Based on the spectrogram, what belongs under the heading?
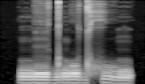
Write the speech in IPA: ŋed ŋodxuŋ

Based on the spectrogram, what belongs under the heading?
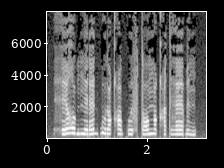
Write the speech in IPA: heʁubŋe ɾɛdɓuɾuqʰɔ kʷɪf tɔŋʷɪqʰɪt ɦɛɓɪŋ

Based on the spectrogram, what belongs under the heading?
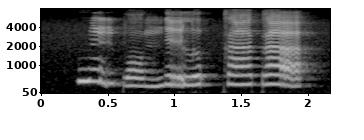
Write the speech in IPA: wũ˦˨ bɔ˨ŋḛ˦˨ɪ̯ lʊ˦ʔkä˦ɡä̰˦˨

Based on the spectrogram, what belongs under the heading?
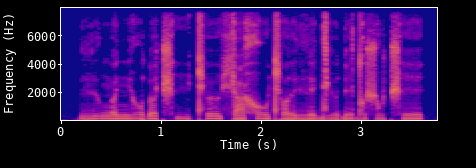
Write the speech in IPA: rʲuŋœnʲo ɗʌt͡ʃʰi cʰøça xo cʰʌɾɘrʲadʲø ɗedoʃut͡ʃʰe

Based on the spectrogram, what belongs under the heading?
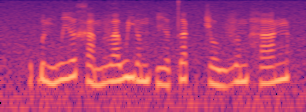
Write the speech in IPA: ɓə˨˩˨ŋwi˧˥ə̯xa˨˩˨mva˧˥w jə˧mʔi˨˩˨ə̯t̪a˦˥k̚ co˨˩w və˧mha˧˥ŋ

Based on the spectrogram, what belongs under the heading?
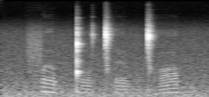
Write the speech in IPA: fʌbǃɔǀʰɜb ɡ͡ǀɒb

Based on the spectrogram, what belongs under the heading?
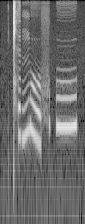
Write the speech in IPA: ǁʰɪŋ͡muf | u

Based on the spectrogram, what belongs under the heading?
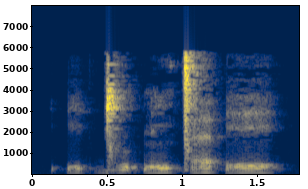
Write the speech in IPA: ʔi˩˧˩ʔɡ͡ǀu˧˥˧ʔɳĩ˩˧˩ ǀæ˩˧˩ʔe˩˧˩

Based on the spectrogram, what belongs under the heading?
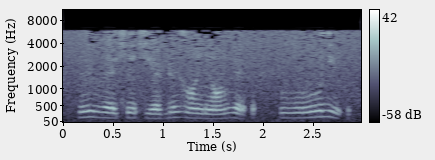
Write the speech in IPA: ʉβøː xʲẽxʲøɖʉɣɔ̃ ʎɔ̃ɣøʔ | βuːlʲʉʔ

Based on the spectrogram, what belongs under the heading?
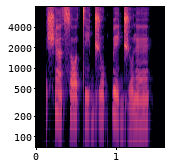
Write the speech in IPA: ʃã˦sɔ˧ti˧ d͡ʒo˦k͡pe˦˨d͡ʒo˨˦ ɾɛ̃˦

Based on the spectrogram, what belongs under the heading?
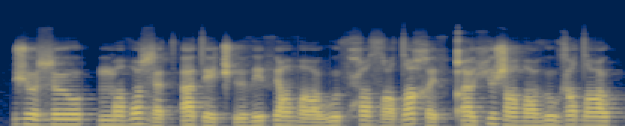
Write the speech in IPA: ʒɵ˦˨ɮɵ˦o̯ | me˧ðˤʉ˦ɮɐ˨ t͡sʼa˧te˨ t͡ʃʼɨ˨ði˧θi˧e̯ ðˤa˨o̯βu˧θħɨ˧ zˤɐ˨ dˤɐ˦χi˨θ qʼɨ˧o̯çɵ˦ʒa˧ ðˤɐ˧o̯ðu˦˨ɣɨ˦dˤo˦

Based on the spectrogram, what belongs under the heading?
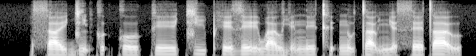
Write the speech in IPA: sa˨ɪ̯d͡ʑĩ˦˨ kʊ˦ʔko˨ʊ̯ ke˦ɪ̯ t͡ɕi˦pʰḛ˦˨zḛ˦˨ɪ̯ wa˨ʊ̯jḛ˦˨ne˦ kʰɪ˦ʔnṵ˦˨ ta̰˦˨ʊ̯ɲɛ̰˦˨ sɛ˨ta̰˦˨ʊ̯

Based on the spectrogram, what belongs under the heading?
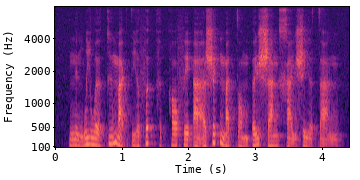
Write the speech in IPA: nɨ˨˩˨ŋwi˧wəː˨˩ kɨ˧˥ma˨˩k̚ t̪i˨˩ə̯fə˦˥k̚ hə˨˩k̚hɔ˧fe˧ʔaː˨˩˦ ʂɨ˦˥t̚ma˨˩t̚t̪ɔ˨˩mʔə˧˥j ʂa˧ŋ xa˨˩˨jʂi˨˩ə̯ t̪a˨˩˨ŋ

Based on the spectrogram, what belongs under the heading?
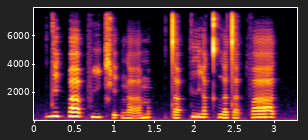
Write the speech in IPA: de˥˩k̚paː˥˩p̚ fiː˧t͡ɕʰe˨˩ʔŋa˩˦m | ta˨˩ʔkri˦˥a̯kʰɯ˨˩a̯ta˨˩t̚ faː˦˥t̚

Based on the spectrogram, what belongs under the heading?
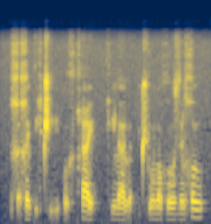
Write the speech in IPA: χḭχilt̪ḭxt͡ʃʼḭ | o̰xqʰe | kʰilɐl | t͡ʃʼulˠoxo zɯlχu

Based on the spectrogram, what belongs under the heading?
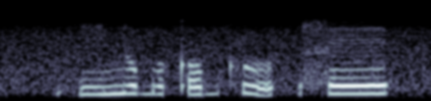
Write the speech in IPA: ʔi ɲobokʼobkʰu | ɬe

